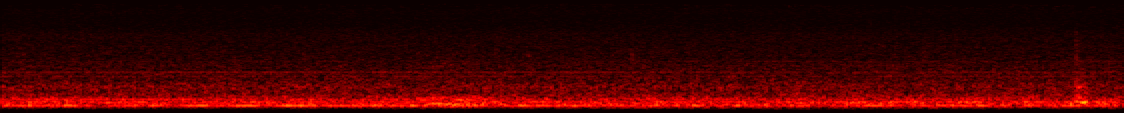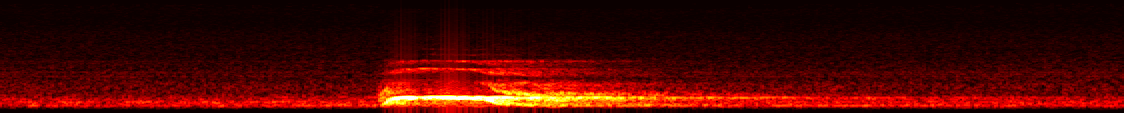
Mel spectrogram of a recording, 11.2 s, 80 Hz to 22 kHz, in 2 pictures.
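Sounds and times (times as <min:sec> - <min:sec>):
barred owl hooting: 0:07.5 - 0:09.8.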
